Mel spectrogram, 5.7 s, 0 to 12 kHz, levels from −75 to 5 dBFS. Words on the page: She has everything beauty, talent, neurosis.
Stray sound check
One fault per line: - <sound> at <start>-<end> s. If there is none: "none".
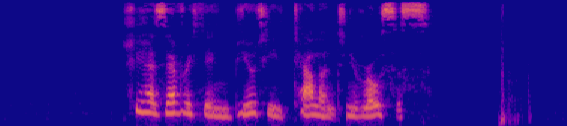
- thud at 5.0-5.4 s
